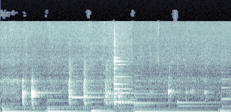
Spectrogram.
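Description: Ginger strips sizzling in hot sesame oil as they are tipped into the pot and stirred with a wooden spoon. Background music with held bass notes and plucked notes plays over the frying.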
